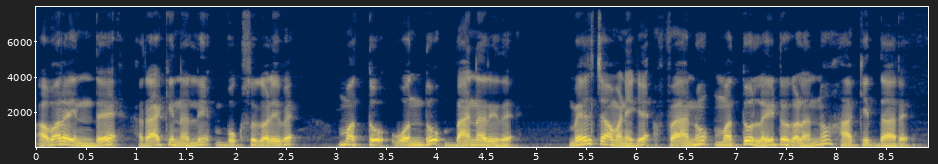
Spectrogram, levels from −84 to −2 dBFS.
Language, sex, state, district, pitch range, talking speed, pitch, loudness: Kannada, male, Karnataka, Bangalore, 120-150 Hz, 85 wpm, 130 Hz, -11 LUFS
